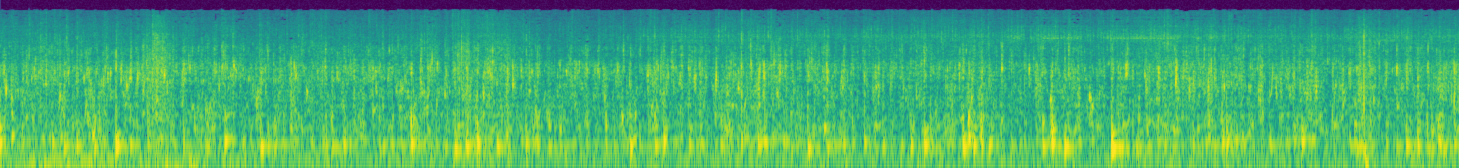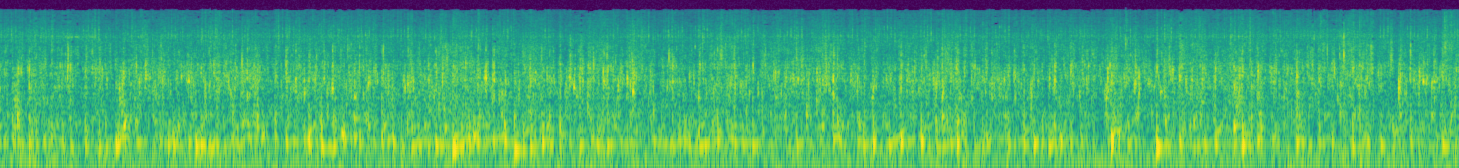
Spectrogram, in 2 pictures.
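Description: Small garden pond fountain splashing steadily, its jet of water falling back onto the pond surface.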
